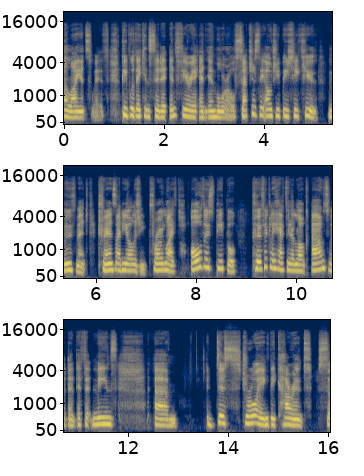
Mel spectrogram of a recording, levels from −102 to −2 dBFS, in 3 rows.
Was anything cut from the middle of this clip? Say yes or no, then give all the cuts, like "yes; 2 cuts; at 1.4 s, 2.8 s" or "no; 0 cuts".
no; 0 cuts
